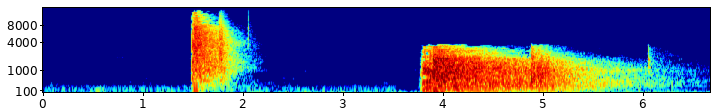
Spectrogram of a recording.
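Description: Cometa Galaxy 220 air rifle fired at a ceramic tile, the pellet cracking the tile: a sharp crack about a second and a half in, then a louder crack about four seconds in that dies away over about two seconds, with two small knocks as the broken pieces drop.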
